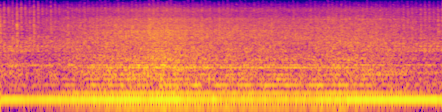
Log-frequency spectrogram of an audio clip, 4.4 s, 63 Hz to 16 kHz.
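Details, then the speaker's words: 2000 Honda Civic LX that severely overheated, already repaired and running, warming up to operating temperature before a compression test: smooth, steady warm idle, even low hum, light valvetrain tick, no misses or knocks. "first thing we want to do get up to operating temperature which I'm doing now typically that means that our cooling fans came on"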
